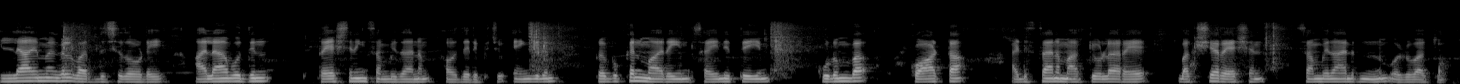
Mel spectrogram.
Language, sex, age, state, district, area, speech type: Malayalam, male, 30-45, Kerala, Wayanad, rural, read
